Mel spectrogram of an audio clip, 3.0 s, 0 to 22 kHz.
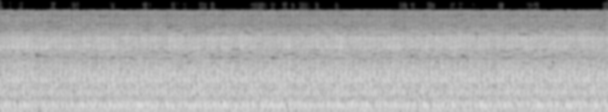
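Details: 2000 Dodge Ram Cummins diesel, short idle after the AC compressor pulley was bypassed using a 65" non-AC serpentine belt: steady, unbroken clatter, no belt squeal or slap; running normally, normal idle.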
